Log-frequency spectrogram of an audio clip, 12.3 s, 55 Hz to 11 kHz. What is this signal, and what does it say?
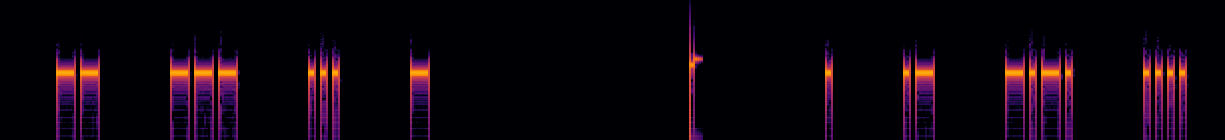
Morse code, heard as a keyed tone, about 20 wpm, spaced as for 9 wpm, 690 Hz. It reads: MOST EACH
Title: 4x Character Spacing - Top 100 Words - 20wpm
